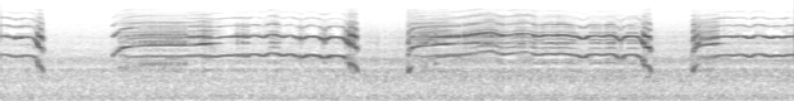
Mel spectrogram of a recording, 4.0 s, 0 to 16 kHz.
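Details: Peregrine falcons heard in Karlsruhe on 30 May 2010 at 7:27: drawn-out, strained, slightly wavering wails, each lasting about a second and a quarter and ending in a falling slur, with short gaps between them.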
